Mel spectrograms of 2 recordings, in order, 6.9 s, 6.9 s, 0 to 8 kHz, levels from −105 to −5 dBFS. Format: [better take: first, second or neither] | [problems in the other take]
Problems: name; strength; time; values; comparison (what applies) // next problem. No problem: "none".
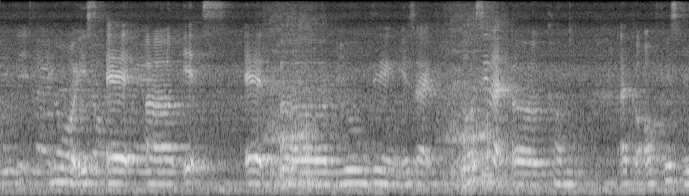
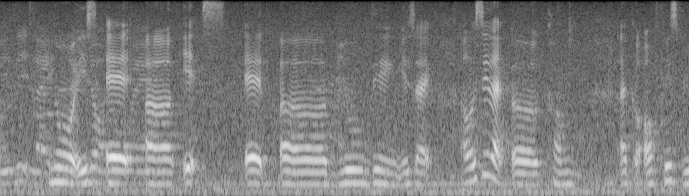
second | background sound (Wood); 6 dB below the speech // room echo; dies away in 0.9 s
